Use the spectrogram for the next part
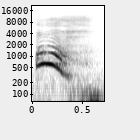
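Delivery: very high, loud disgusted ugh; disgusted gasp. A narrator's reading. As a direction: recoil from a nasty smell. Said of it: "he gasped".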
